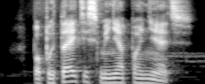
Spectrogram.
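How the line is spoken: Calm. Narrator (Russian): сказал Нидер спокойно

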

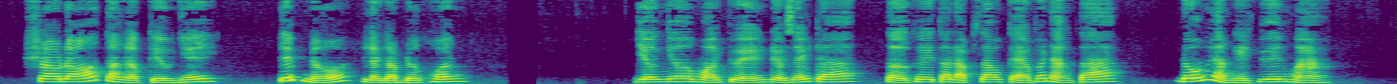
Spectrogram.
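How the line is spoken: Smiling. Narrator (Vietnamese): Hồ Duyệt mỉm cười, nói

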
